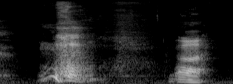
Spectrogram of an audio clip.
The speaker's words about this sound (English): hang on, sneeze.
